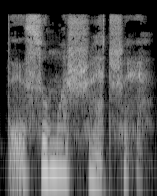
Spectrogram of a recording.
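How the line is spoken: Whisper. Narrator (Russian): прошептал он

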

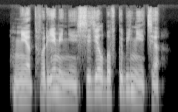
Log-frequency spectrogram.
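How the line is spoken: Grumbling under breath. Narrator (Russian): проворчал под нос герр Петер

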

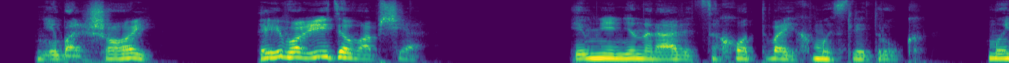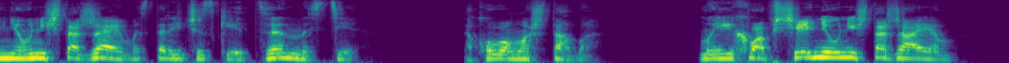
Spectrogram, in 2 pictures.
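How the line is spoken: Dog's growl. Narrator (Russian): рыкнул пес

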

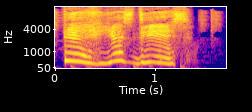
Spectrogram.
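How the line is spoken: Breathless shout. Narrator (Russian): Запыхавшись, крикнула она

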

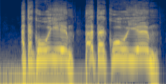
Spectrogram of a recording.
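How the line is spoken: Yelling. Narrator (Russian): заорал хромой

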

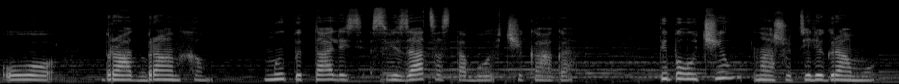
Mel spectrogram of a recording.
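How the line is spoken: Slow, emotionally strained. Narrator (Russian): Когда Джордж смог продолжать говорить, он медленно сказал

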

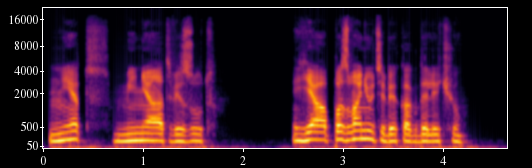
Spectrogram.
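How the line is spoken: Dry. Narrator (Russian): Мэддокс сухо сказал

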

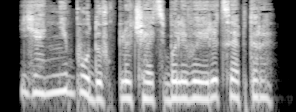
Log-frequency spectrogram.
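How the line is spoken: Trembling voice. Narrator (Russian): дрожащим голосом сказала

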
